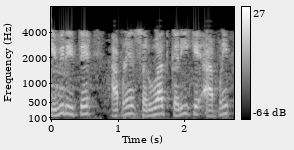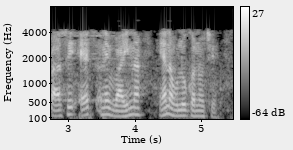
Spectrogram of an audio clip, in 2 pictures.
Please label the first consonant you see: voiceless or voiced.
voiced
